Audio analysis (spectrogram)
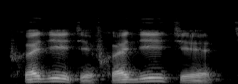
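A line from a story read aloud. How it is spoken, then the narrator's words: Quiet. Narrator (Russian): тихо сказал Мегре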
